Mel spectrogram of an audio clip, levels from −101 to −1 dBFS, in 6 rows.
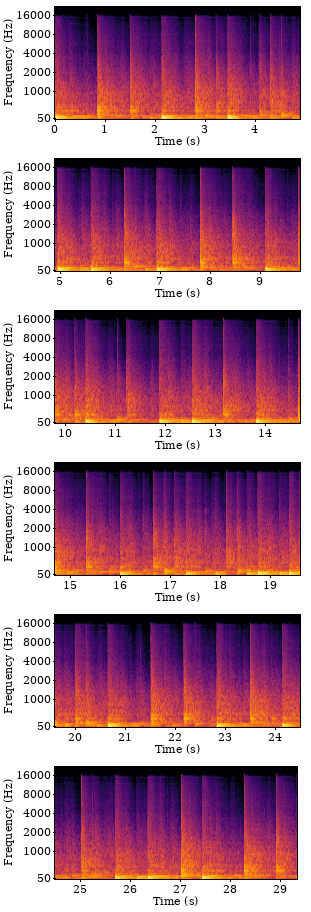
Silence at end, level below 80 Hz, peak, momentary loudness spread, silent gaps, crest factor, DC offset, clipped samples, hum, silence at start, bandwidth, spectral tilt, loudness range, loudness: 0 s; -22 dBFS; -2 dBFS; 11 LU; none; 18 dB; under 0.1%; under 0.1%; none; 0 s; 8.2 kHz; -8 dB/octave; 3 LU; -23 LUFS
